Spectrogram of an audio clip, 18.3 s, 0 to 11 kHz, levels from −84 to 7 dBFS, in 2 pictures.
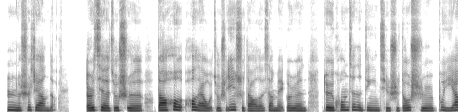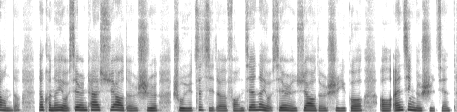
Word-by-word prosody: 嗯， 245 -3 +2
是 245 +2 -3
这 240 +1 0
样 225 -2 +2
的。 235 - -9 0.6
而 230 0 +6
且 235 -2 +3
就 230 +2 +1
是 215 -1 0 0.3
到 240 0 +9
后 285 0 +6
后 275 -2 +4
来 220 -3 +3
我 210 +1 0
就 215 - -3
是 210 +3 -7
意 265 +1 +1
识 245 -4 -4
到 205 -1 0
了， 200 0 -3
像 220 0 -2
每 210 -1 -3
个 215 - -3
人 210 -2 0 0.3
对 240 -1 +5
于 230 - +6
空 250 +2 0
间 260 +1 -2
的 245 -2 0
定 225 -1 -3
义 - - -3
其 215 -1 -4
实 205 0 -5
都 225 +3 +1
是 215 -3 -2
不 245 +4 -8
一 215 -2 -4
样 230 -3 +1
的。 - - -13 0.3
那 255 -1 +1
可 250 -1 -3
能 230 +1 +2
有 225 -3 +1
些 250 +3 0
人 240 -1 +3
他 250 +1 +2
需 250 +1 -6
要 250 -2 +4
的 210 -1 -7
是 215 -1 -1 0.3
属 210 -2 0
于 195 0 -1
自 255 +5 -7
己 225 -3 -8
的 195 0 -5
房 200 0 -6
间， 250 +3 -1
那 260 -1 +1
有 210 -3 -1
些 230 0 -1
人 215 -3 0
需 230 +2 -7
要 220 -1 +4
的 205 -1 -7
是 215 0 -6
一 200 0 -6
个， 205 0 -1 0.3
呃， 195 0 -1
安 235 +3 +2
静 260 -2 -1
的 210 -2 -1
时 195 0 -6
间。 200 0 -10
225 Hz, 240 characters per minute, -20 LUFS, 210-240 Hz, 0.6 s, 到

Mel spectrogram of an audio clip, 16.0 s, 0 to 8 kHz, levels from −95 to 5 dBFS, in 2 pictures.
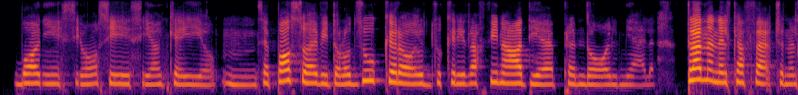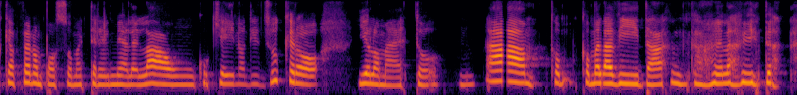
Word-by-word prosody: Buonissimo 255 -1 -2
sì 250 -2 -4
sì 240 0 -10
anche 240 +2 -6
io, 230 -1 -7
mh. 225 -4 -9
Se 270 +5 -5
posso 320 +1 +4
evito 255 -2 0
lo 245 0 -1
zucchero 305 -3 +2
e 250 -1 -1
zuccheri 270 +2 -4
raffinati 265 -1 +1
e 235 -1 -2
prendo 235 -2 -4
il 230 0 -7
miele. 225 0 -13 0.3
Tranne 350 -1 +9
nel 285 -1 +1
caffè, 280 -3 +1
cioè 275 -3 -6
nel 245 -1 -6
caffè 280 0 -2
non 265 -2 -1
posso 235 +1 -7
mettere 235 +1 -6
il 230 - -6
miele, 235 -1 -3
là 250 +1 +3
un 235 0 -4
cucchiaino 250 -2 -7
di 240 0 -16
zucchero 270 -5 -1 0.3
glielo 255 -2 0
metto, 220 +2 -9
mh. 230 -1 -13
Ah, 295 -4 +5
co 275 +3 -6
come 270 -2 +1
la 260 -1 +7
vita, 245 -2 0
mh, 260 -4 -3
come 255 +1 -1
la 270 0 +2
vita. 275 +3 0
255 Hz, 175 wpm, -24 LUFS, 235-275 Hz, 0.3 s, Tranne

